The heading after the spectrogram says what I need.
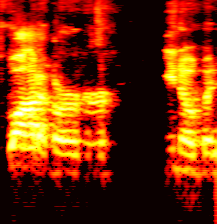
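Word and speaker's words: Whataburger: around the world might not know it's called water bger it's pronounced water bger you know but it's spelled what a burer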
